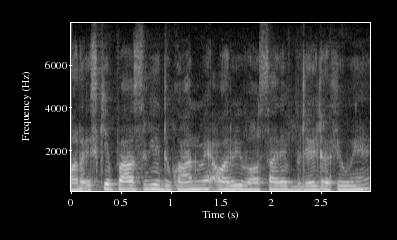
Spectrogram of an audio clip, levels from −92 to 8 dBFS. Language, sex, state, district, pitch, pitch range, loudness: Hindi, male, Bihar, West Champaran, 180 Hz, 170-190 Hz, -15 LUFS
